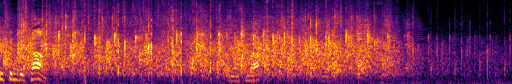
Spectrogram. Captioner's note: applauding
